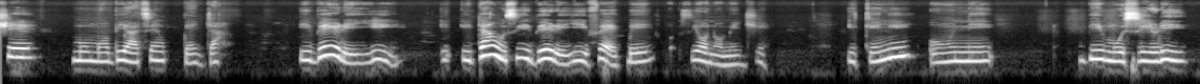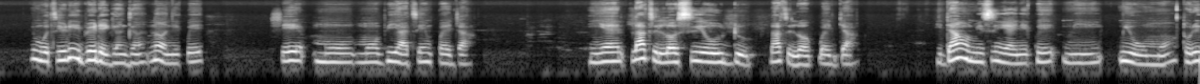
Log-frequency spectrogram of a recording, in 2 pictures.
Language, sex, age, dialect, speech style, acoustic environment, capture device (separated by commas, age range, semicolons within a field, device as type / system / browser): Yoruba, female, 45-54, Nigeria - Ibadan, relaxed, silence; nature, mobile / Linux / Chrome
